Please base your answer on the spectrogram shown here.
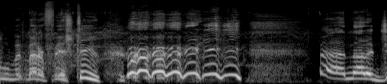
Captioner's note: giggling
